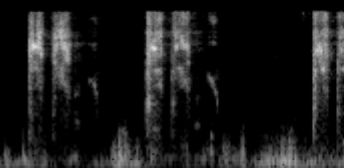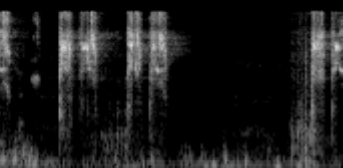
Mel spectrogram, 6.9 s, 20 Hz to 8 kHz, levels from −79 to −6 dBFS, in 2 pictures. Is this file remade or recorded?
remade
